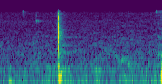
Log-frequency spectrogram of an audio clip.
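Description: A single computer mouse click, about three quarters of a second in, against near silence.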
